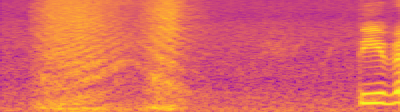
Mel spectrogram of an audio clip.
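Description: Swoosh sound effect of a TV news graphic transition: a sweep of noise that swells and fades in under a second, in two surges. A woman starts speaking near the end.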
